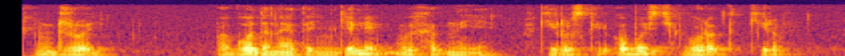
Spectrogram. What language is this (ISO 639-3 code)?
rus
